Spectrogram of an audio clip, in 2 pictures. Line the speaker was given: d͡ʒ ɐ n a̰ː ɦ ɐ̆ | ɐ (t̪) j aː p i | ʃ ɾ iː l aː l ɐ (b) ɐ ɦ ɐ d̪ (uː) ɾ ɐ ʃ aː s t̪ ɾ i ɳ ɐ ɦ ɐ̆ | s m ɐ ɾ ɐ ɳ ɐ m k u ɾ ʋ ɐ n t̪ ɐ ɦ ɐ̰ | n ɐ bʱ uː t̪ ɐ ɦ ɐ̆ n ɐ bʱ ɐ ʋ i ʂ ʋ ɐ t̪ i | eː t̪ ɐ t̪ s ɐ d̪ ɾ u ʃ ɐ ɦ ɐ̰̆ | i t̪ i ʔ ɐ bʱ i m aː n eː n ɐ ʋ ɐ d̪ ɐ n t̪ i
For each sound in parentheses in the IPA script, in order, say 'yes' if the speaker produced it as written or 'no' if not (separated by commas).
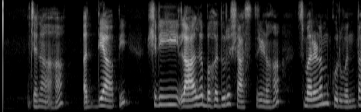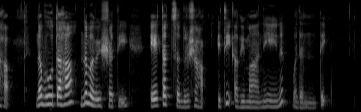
no, yes, no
